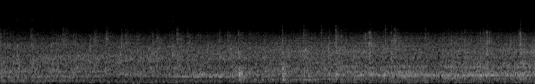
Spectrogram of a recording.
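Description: A model train rumbles steadily along its track, with light rhythmic clicks.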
